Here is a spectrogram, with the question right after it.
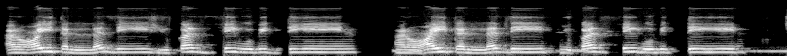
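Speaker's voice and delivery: slow, even recital to repeat; slowly, for repetition. Shown as a demonstration. Teacher reciting slowly for children to repeat along. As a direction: recite slowly so they can follow. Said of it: "मेरे साथ एक दो दफ़ा इसे दोहराएं, आहिस्ता आहिस्ता".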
